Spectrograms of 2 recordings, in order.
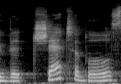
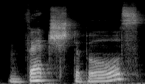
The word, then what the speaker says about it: vegetables: people mispronounce and say vegetables but that second e is silent it's vegetables or veg in robot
